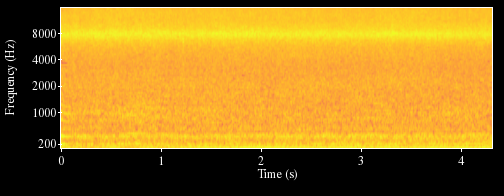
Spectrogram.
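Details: A swarm of honey bees entering its new home, the bees releasing Nasonov pheromone to guide the rest; a deep, droning collective buzz dominated by low tones, level and continuous.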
